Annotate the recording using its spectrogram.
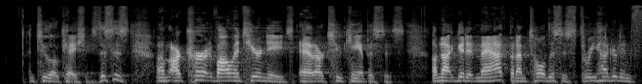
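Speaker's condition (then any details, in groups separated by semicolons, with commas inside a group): No condition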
